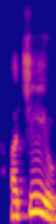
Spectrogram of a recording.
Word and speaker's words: achieve: यहां से ध्यान से देखिए, ए का उच्चारण क्या हो गया, ए, ठीक है, CH से च हो गया, और ध्यान दीजिए यहाँ पे IE का उच्चारण ई के रूप में होगा, और VE का उच्चारण व होगा, लास्ट में ई का उच्चारण हम नहीं करते हैं।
